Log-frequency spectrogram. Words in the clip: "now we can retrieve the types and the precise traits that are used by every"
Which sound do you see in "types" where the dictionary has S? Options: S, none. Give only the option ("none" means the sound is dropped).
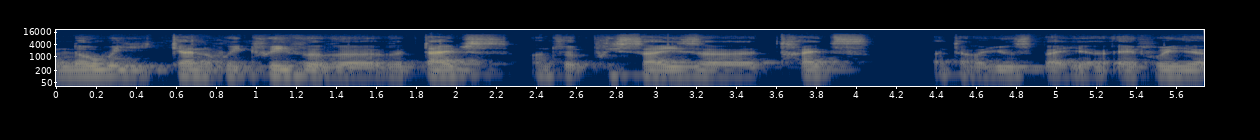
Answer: S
